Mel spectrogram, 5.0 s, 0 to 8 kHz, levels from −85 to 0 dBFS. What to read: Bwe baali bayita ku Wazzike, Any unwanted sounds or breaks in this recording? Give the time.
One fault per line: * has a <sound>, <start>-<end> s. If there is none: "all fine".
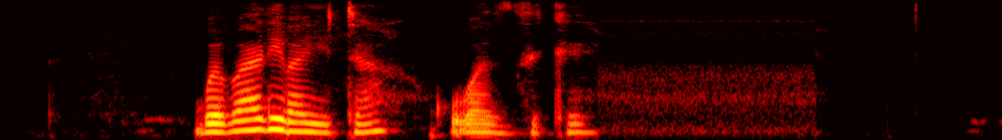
all fine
